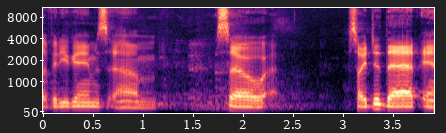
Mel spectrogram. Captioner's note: panelists and audience laughing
